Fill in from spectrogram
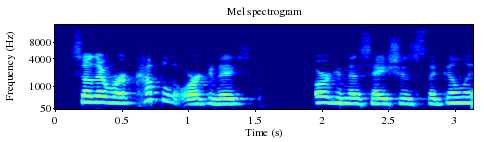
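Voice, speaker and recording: On a very clean recording with a silent background, a plain, everyday voice speaks with fairly even intonation. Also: woman. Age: 60s. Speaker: minister and folk singer-songwriter. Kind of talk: talk at a service on history.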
